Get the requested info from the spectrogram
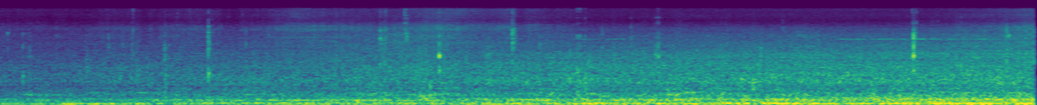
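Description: Frozen cornstarch being chewed, with a few short crunching clicks over a steady low rumble inside a car that slowly grows louder.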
